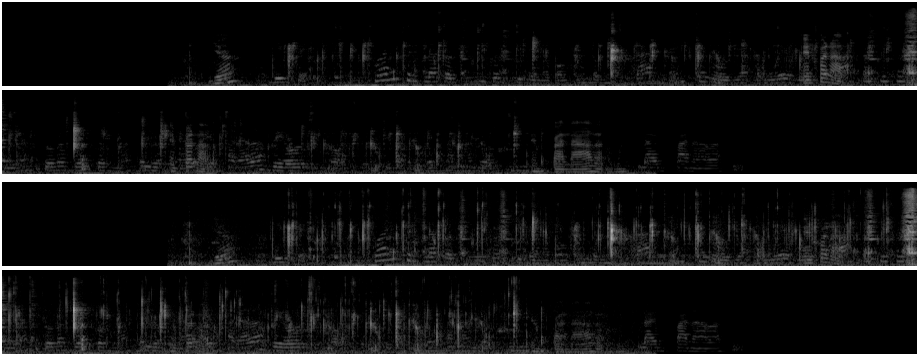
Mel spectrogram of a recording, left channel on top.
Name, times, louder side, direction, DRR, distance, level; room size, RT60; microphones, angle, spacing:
sound 1, 1.7-15.7, right 9 dB, 85° right, 0.4 m, -43 dB
voice 1, 2.1-2.4 8.0-8.5 10.8-11.2 14.4-15.4, left 3 dB, 45° left, 0.7 m, -51 dB
voice 2, 2.7-3.1 3.7-8.1 8.4-14.3 15.5-16.6, right 1 dB, 30° right, 0.6 m, -57 dB
5.0 x 2.3 x 2.4 m
head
